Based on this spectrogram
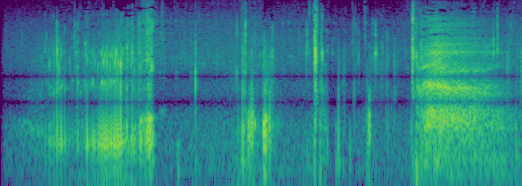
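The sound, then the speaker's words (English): Wet slurping sips of Whispering Pines beer from a can, drawn in short bursts, with soft liquid gurgles and a breathy intake between them, ending in a longer noisy sip; no voices. “Let's take one last sip.”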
